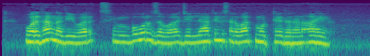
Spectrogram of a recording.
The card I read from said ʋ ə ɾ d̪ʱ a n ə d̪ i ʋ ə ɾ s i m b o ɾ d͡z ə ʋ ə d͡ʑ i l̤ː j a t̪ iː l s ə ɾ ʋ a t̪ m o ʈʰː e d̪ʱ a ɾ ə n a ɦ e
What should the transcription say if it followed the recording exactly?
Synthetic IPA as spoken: ʋ ə ɾ d̪ʱ a n ə d̪ i ʋ ə ɾ s i m b o ɾ d͡z ə ʋ ə d͡ʑ i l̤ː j a t̪ iː l s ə ɾ ʋ a t̪ m o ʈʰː e d̪ʱ ə ɾ ə ɳ a ɦ e

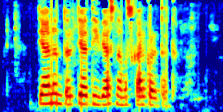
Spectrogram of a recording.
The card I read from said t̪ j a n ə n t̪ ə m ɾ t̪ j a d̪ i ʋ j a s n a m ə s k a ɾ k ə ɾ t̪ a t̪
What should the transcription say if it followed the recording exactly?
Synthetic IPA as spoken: t̪ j a n ə n t̪ ə ɾ t̪ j a d̪ i ʋ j a s n ə m ə s k a ɾ k ə ɾ t̪ a t̪

